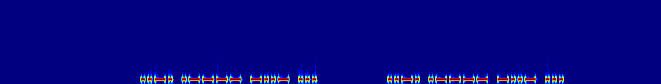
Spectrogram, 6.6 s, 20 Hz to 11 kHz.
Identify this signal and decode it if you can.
Morse code, heard as a keyed tone, about 34 wpm, 700 Hz. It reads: F1XS F1XS
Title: DXCC-100 Call Signs - 4 Characters - Repeated 2x - 35wpm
